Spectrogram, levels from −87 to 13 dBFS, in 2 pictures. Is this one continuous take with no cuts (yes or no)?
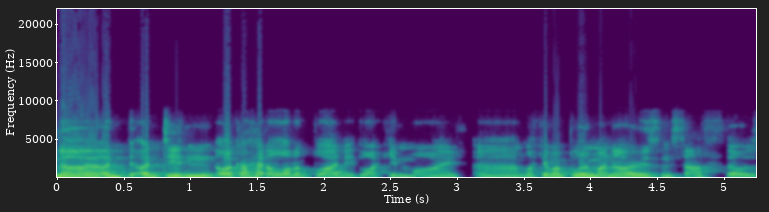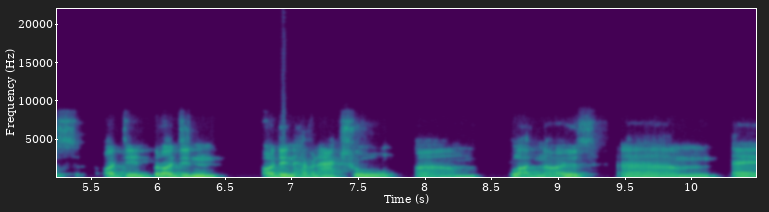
no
